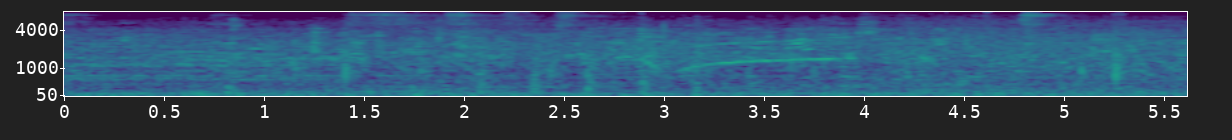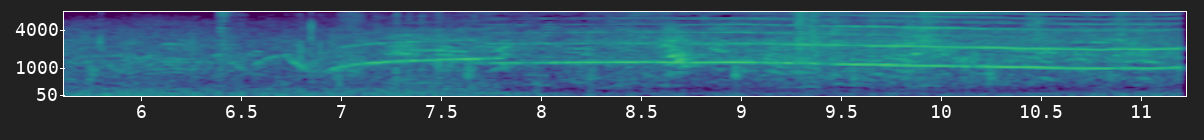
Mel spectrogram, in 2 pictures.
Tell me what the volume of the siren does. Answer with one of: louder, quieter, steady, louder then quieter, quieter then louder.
louder.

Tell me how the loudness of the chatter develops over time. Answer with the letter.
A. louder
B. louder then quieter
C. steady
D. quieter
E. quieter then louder
A.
